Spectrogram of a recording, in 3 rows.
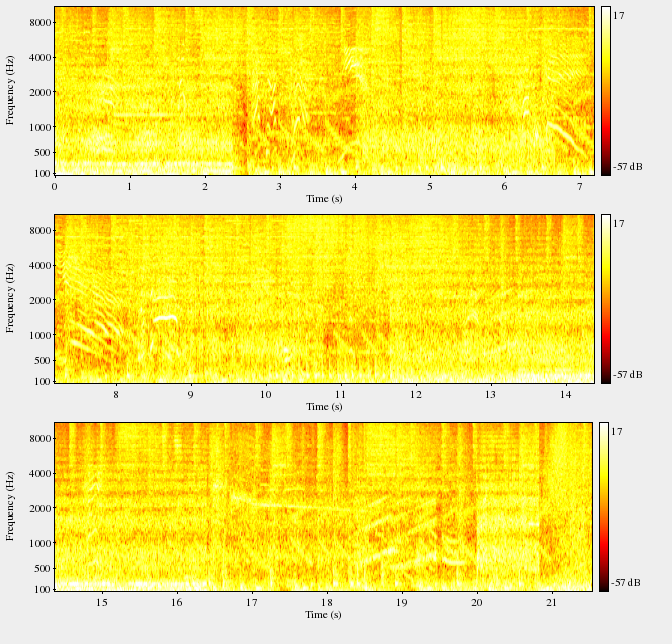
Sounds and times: Music: 0:00.0 - 0:21.5
Speech: 0:02.6 - 0:04.2, 0:06.2 - 0:08.9, 0:14.8 - 0:15.1.

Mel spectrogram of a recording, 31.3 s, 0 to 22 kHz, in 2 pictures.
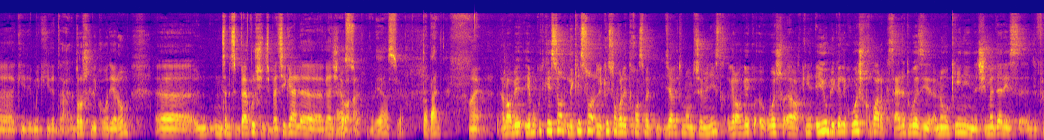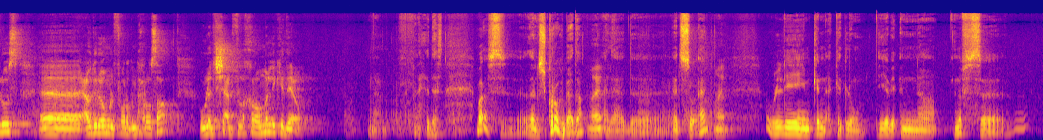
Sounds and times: Speech: 0:00.0 - 0:20.2, 0:21.2 - 0:26.6, 0:27.2 - 0:31.0.

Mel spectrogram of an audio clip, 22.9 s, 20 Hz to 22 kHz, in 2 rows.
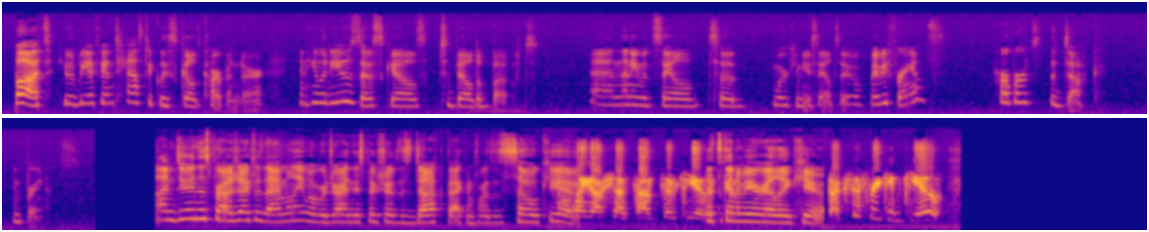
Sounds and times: Speech: 0:00.2 - 0:09.4, 0:10.0 - 0:11.0, 0:11.6 - 0:12.0, 0:13.0 - 0:21.0.

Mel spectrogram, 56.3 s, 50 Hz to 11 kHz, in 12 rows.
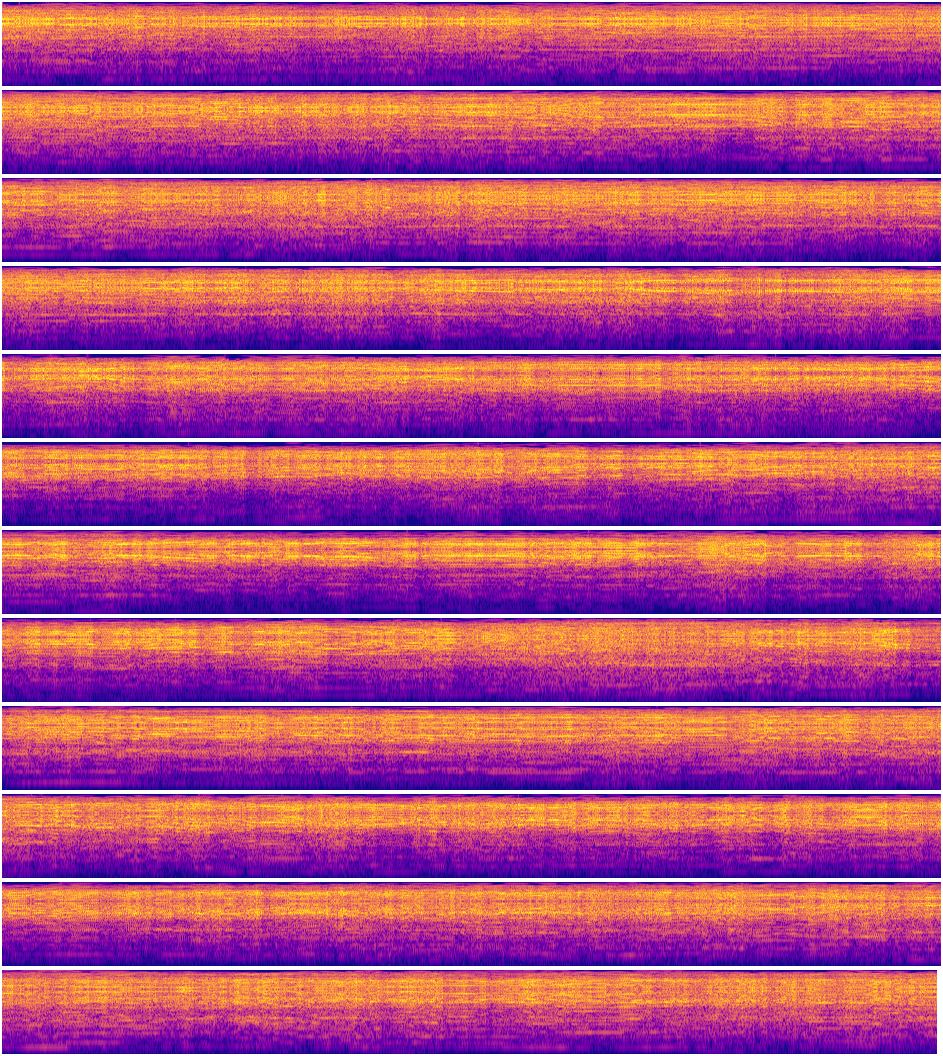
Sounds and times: Drill: 0:00.0 - 0:56.3.

